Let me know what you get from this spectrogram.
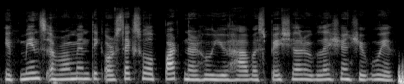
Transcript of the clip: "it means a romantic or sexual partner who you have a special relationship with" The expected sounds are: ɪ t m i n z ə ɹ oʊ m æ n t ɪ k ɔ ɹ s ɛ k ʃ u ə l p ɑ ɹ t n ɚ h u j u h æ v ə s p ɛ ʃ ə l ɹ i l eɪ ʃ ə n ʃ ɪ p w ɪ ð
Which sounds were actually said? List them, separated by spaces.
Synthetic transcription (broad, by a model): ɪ t m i n s ə ɹ oʊ m æ n t ɪ k ɔ ɹ s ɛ k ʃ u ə l p ɑ ɹ t n ɚ h u j u h æ v ə s p ɛ ʃ ə l ɹ i l eɪ ʃ ə n ʃ ɪ p w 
